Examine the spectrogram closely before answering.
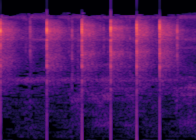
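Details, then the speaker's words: Bernzomatic butane soldering iron, old worn igniter: sharp dry snaps three to four a second with fainter ticks, no flame catching; igniter clicking without lighting, cause not confirmed. "the igniters pretty old turn the pressure down"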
